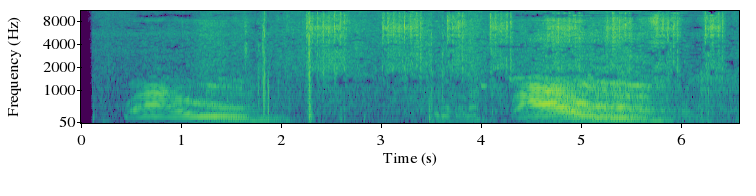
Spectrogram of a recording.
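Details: A tiger in Jim Corbett National Park gives two long, deep moaning calls that swell and then fade, with people murmuring nearby.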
